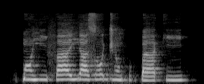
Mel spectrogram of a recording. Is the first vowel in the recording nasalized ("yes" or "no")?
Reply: yes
